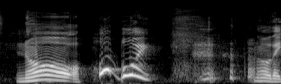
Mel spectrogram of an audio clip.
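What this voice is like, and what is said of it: Mickey Mouse cartoon voice impression. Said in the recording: “was a good Mickey Mouse impression.”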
